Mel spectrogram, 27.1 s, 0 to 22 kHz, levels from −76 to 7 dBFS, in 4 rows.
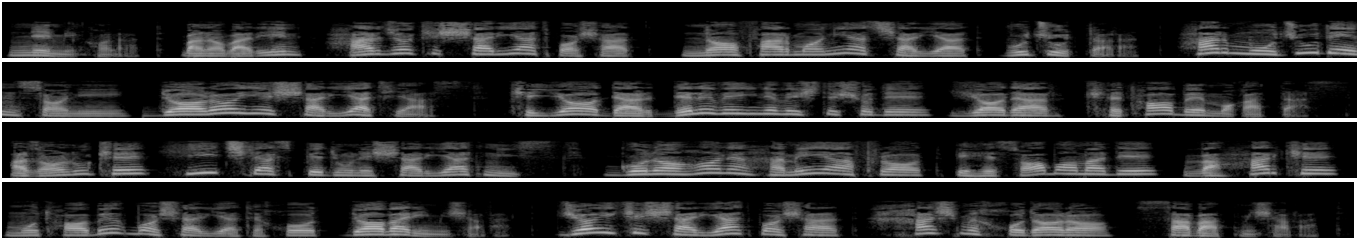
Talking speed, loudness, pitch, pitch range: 145 wpm, -24 LUFS, 175 Hz, 145-220 Hz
